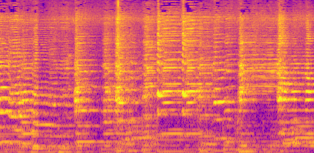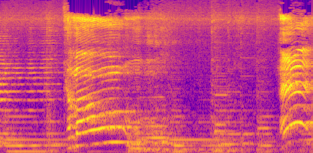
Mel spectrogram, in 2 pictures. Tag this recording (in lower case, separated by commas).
music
